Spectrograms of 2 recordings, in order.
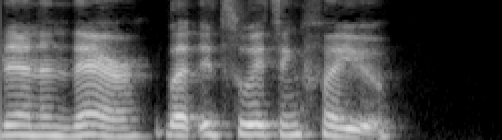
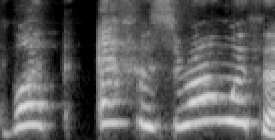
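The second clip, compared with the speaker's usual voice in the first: high shocked mom voice, pitched way up; an indignant mother's yelp; mom's outrage. Retold or imitated. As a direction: play the outraged mom, squeaking it out.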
